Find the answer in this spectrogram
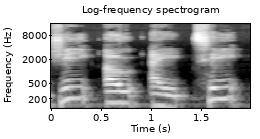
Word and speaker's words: GOAT: of all time yes so goat is spelt g-o-a-t and it is an acronym which stands for greatest of all time but we say goat okay and just to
